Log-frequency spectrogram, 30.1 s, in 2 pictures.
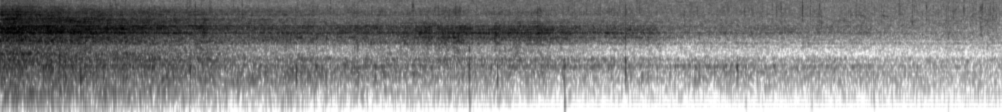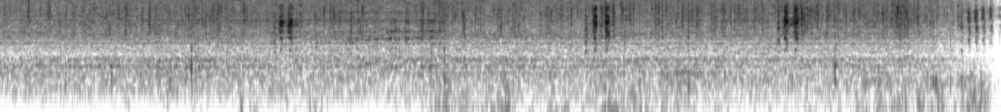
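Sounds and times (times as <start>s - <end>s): train clicks: 0.0s - 12.8s
train rumbling: 0.0s - 13.1s.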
